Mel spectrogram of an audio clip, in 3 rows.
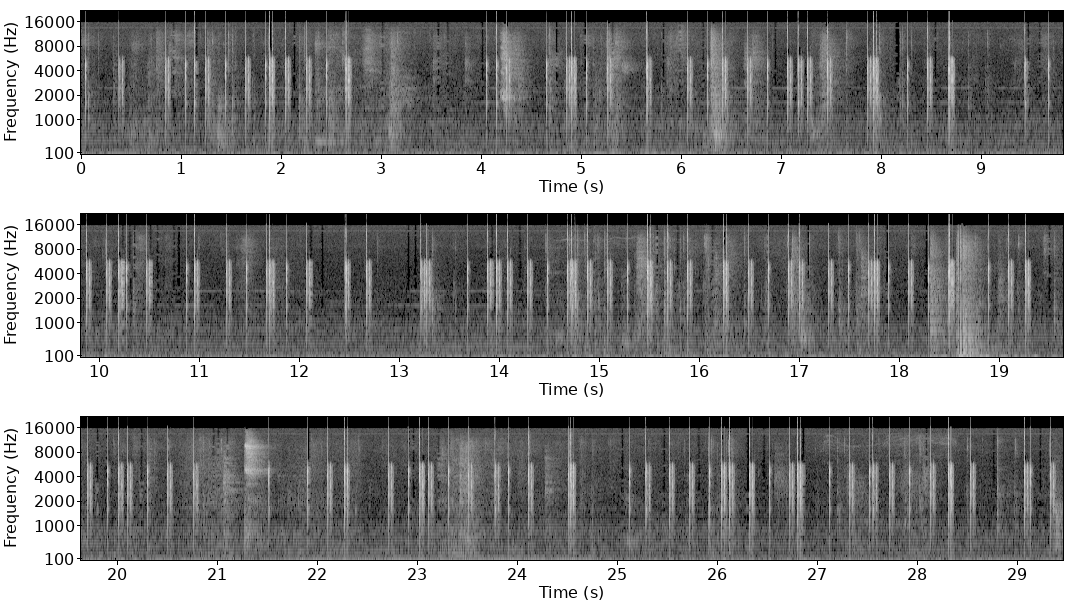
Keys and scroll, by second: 3.0 alt+a, 8.8 alt+a, 20.9 alt+a, 28.7 alt+a.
